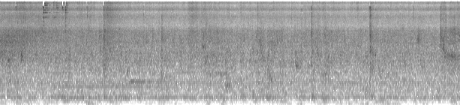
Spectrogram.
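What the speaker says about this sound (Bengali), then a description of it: "তো আমি একটু জল দিয়ে দিলাম" Water is poured steadily and continuously into a pot of bottle gourd dal, close and unbroken, with no talking.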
